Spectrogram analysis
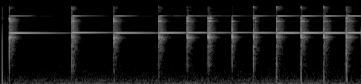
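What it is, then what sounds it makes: Silver round ringing clearly. A solid 1 oz silver Liberty round, about 39 mm, held upright on the pin of a black plastic ping tester, is struck twelve times at an uneven pace. Each strike gives a bright, bell-like ping with a high, steady tone that rings on and fades until the next hit.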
